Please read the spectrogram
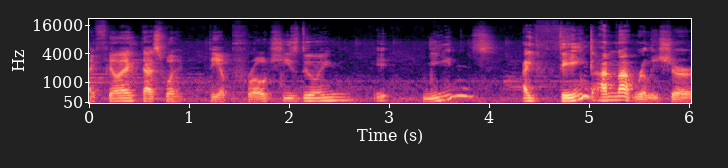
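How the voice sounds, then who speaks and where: With music in the background, a man speaks at a medium pitch and a fairly slow pace, his tone animated and his intonation lively. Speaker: gaming youtuber. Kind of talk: let's play commentary. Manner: halting, self-repeating; casual, animated.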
